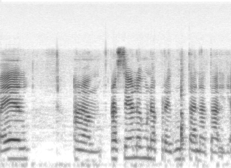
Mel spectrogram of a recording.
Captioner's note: speaking spanish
